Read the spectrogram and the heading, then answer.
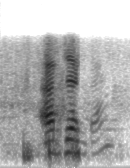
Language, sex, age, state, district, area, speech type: Telugu, female, 18-30, Andhra Pradesh, Nandyal, rural, conversation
